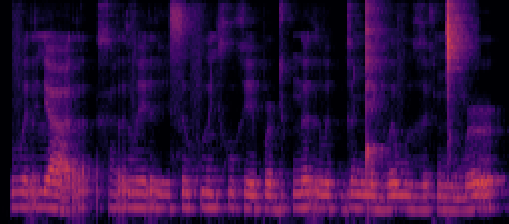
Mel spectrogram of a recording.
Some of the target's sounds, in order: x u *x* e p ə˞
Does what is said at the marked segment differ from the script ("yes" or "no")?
no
